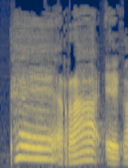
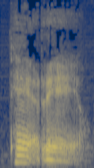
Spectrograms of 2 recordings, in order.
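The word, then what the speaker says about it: terrae: 카엘리, 에트, 테라에가 아니라 테레. 요거 하나만 조심하면 돼요. 라틴어 발음은. AE가 아에잖아요. 근데 에로 발음해요.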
